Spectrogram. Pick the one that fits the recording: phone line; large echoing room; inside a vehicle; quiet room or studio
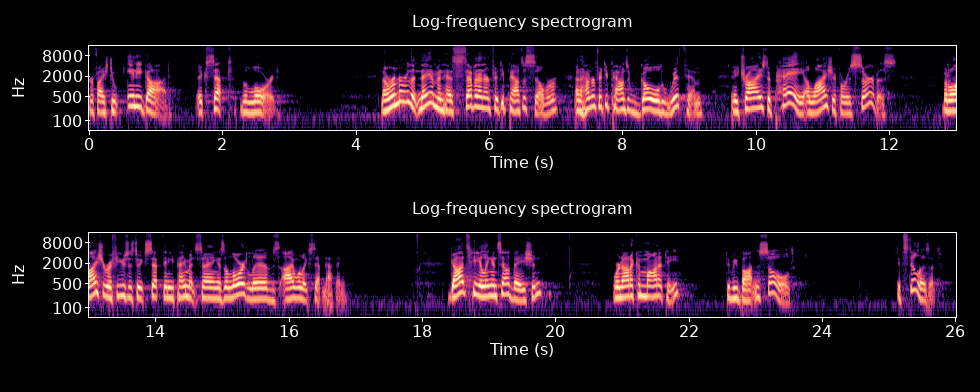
large echoing room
